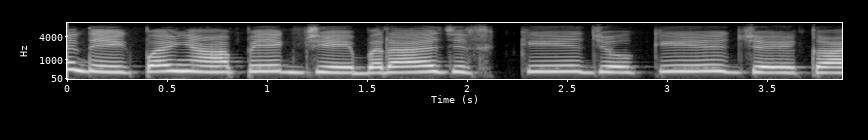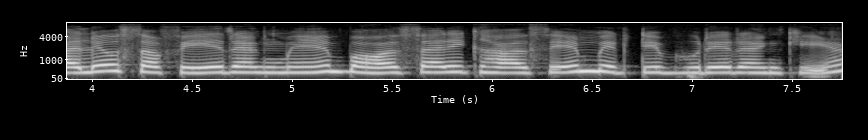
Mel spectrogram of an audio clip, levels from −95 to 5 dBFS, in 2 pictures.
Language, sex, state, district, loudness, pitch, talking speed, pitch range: Hindi, female, Uttar Pradesh, Budaun, -13 LUFS, 280 Hz, 180 wpm, 265-305 Hz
